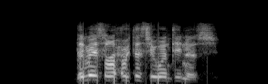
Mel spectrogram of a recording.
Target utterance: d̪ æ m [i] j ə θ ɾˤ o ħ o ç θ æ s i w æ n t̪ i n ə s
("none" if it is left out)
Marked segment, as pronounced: æ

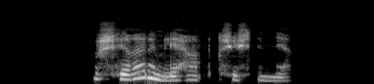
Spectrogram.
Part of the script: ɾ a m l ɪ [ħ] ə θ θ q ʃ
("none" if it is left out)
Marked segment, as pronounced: ħ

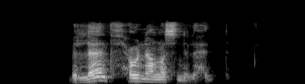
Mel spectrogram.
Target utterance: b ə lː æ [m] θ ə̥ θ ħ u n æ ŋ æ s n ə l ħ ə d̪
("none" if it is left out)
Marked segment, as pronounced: n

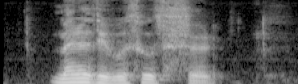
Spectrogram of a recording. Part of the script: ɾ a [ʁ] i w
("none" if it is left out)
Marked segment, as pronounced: ð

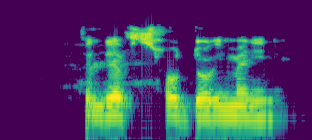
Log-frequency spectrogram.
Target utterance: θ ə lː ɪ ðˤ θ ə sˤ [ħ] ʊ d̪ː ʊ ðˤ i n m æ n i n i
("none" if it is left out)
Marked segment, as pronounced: ħ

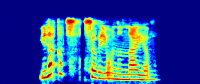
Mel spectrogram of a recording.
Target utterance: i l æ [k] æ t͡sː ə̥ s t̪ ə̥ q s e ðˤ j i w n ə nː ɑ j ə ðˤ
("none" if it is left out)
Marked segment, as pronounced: q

